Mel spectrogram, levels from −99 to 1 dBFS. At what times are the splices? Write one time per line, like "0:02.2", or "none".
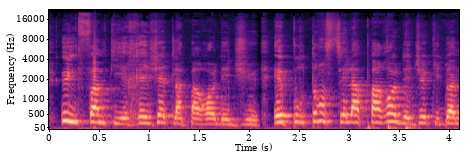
0:02.1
